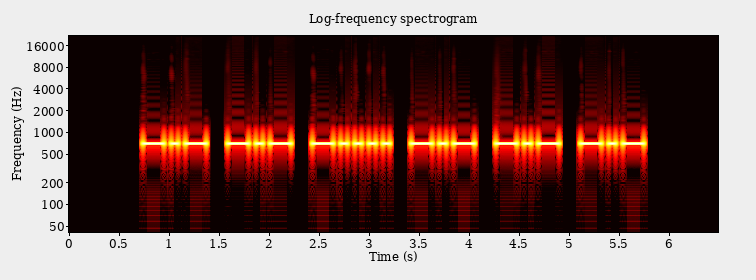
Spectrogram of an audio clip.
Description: Morse code, heard as a keyed tone, about 17 wpm, 700 Hz. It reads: KK6KKK
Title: USA Call Signs - 6 Characters - Repeated 3x - 17wpm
